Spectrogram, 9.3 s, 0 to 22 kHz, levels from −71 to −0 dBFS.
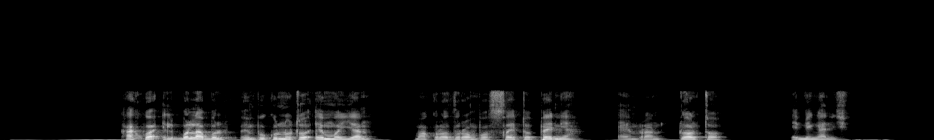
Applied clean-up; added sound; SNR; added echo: neural mask model Resemble Enhance denoiser.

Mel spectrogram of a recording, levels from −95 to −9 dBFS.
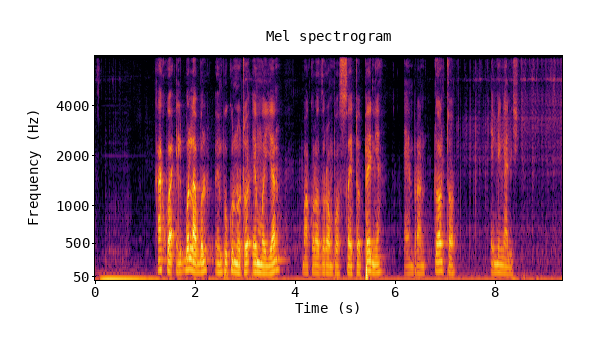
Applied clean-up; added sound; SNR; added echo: neural separator model SepFormer DNS4.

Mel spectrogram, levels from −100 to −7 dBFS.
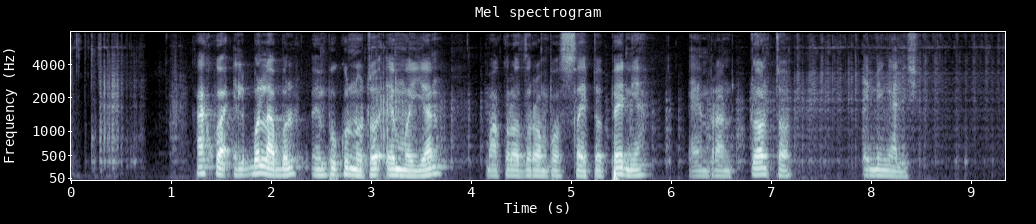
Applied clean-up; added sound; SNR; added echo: neural mask model RNNoise.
